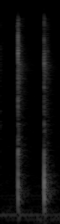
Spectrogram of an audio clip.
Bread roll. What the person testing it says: if they've baked well, you should flick them and get a... hollow sound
